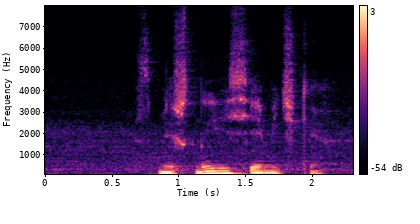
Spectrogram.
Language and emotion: Russian, neutral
